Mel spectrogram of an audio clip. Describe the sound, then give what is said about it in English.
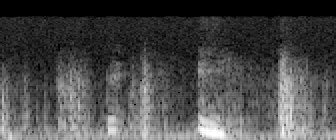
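A window is pulled open in an old-fashioned apartment scene, giving a few soft scraping knocks and then a short, loud creaking squeal followed by one more thump over a low steady hum. “Will you help me open this window? Oh, sure.”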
